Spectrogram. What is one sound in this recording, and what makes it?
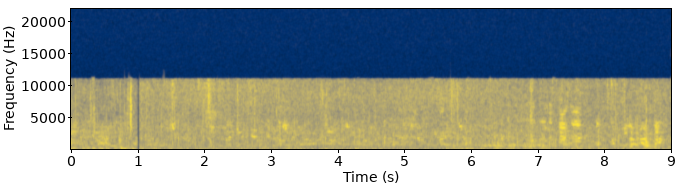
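Rain patters steadily on umbrellas outdoors.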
